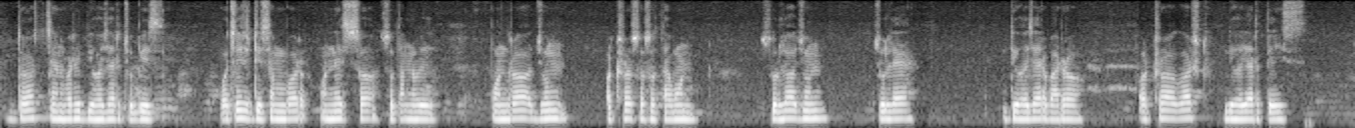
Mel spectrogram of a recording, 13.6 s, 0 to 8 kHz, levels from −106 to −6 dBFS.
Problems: constant background noise, continuous background conversations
